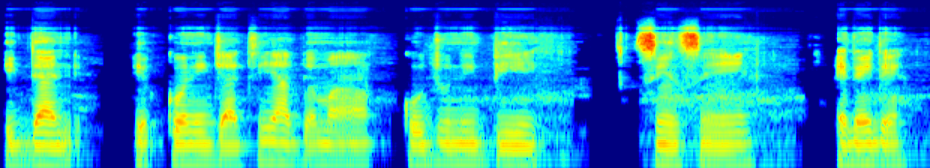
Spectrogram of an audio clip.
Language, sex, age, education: Yoruba, male, 15-29, tertiary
